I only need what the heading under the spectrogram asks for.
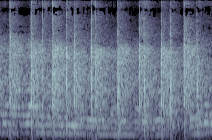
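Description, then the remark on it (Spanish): A group applauds with sharp, rhythmic claps landing at a quick, steady beat over a dense wash of hand noise, loud throughout, with some voices mixed in underneath. “¡Aplausos!”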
